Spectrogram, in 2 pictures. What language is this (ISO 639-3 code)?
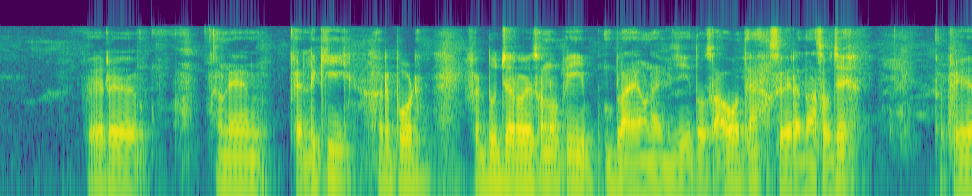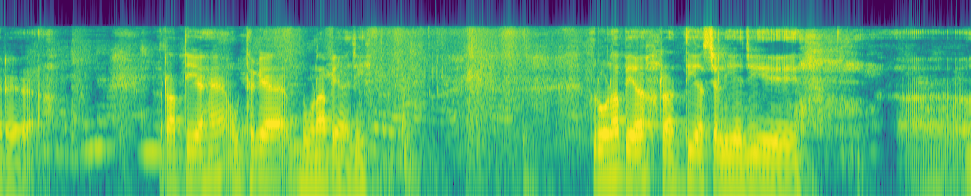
doi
